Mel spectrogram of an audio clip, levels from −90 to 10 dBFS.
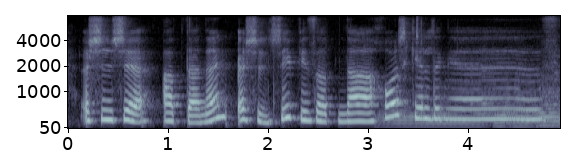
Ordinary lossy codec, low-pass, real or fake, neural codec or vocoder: none; none; real; none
